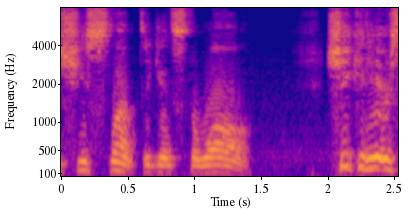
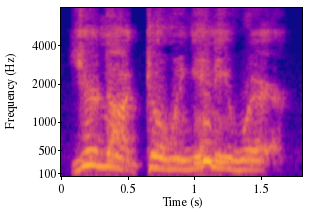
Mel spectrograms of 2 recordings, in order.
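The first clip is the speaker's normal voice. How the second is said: growled; 4 semitones higher than usual. A narrator's reading.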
